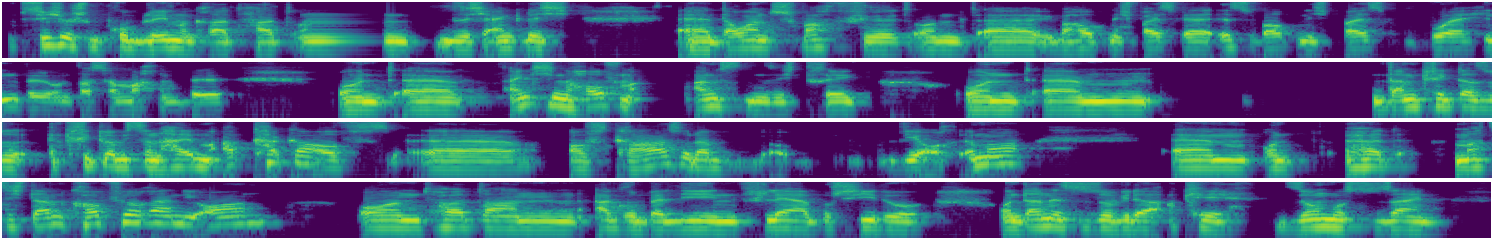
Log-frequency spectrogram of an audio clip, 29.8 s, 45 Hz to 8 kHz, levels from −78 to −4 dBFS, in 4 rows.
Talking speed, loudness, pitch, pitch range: 175 wpm, -19 LUFS, 115 Hz, 105-150 Hz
